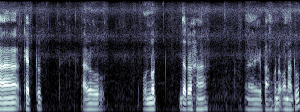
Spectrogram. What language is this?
Assamese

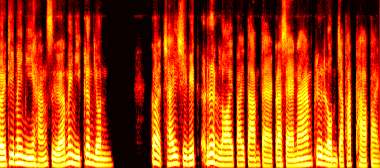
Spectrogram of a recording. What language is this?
Thai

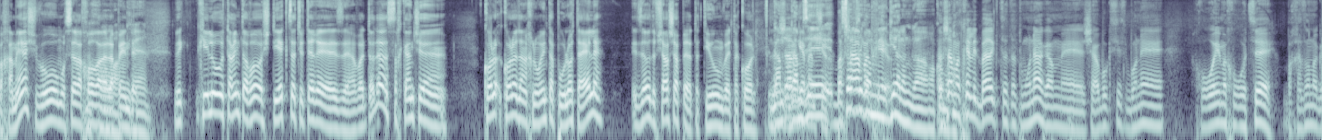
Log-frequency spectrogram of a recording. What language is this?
Hebrew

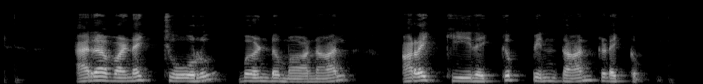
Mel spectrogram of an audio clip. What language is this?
Tamil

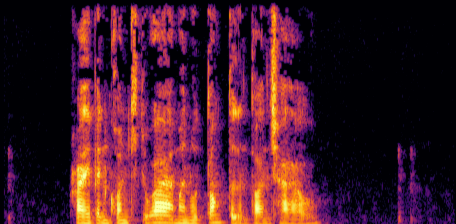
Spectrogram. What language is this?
Thai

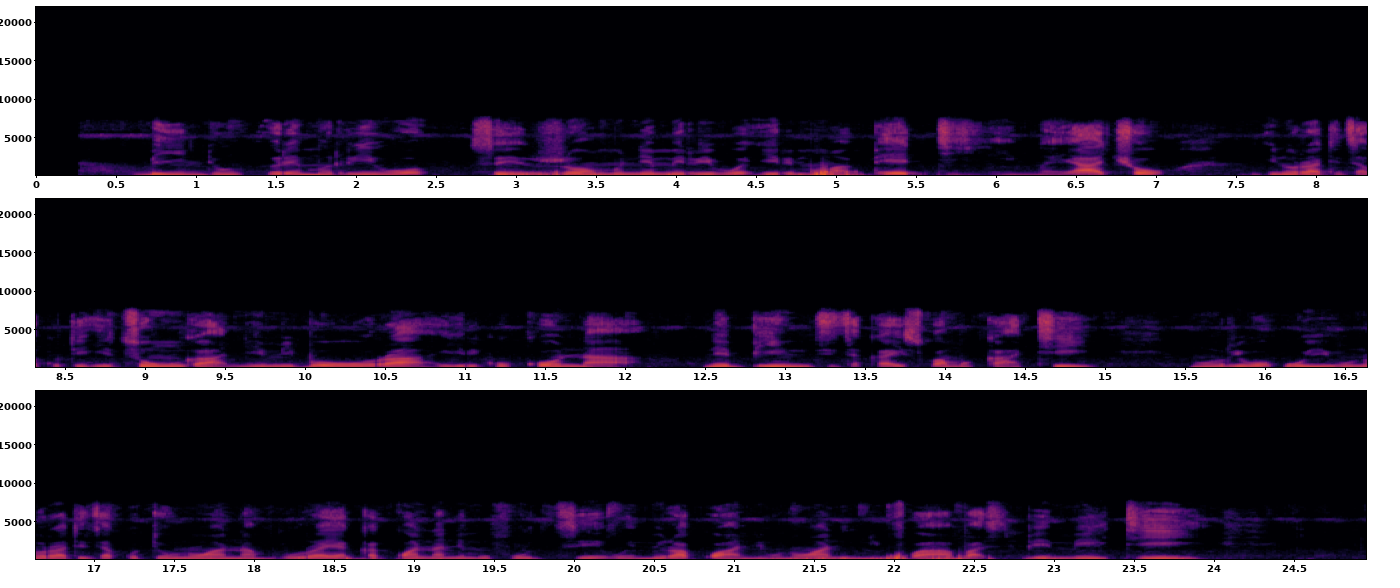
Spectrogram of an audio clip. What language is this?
Shona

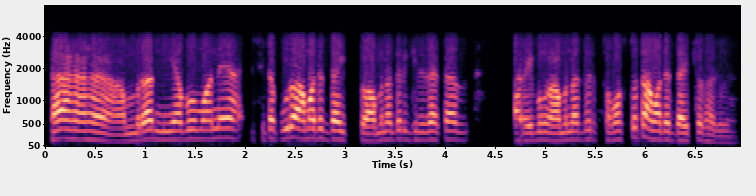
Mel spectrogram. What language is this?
Bangla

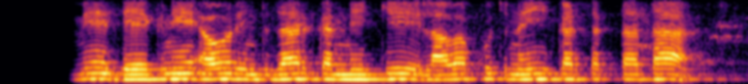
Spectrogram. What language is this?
Hindi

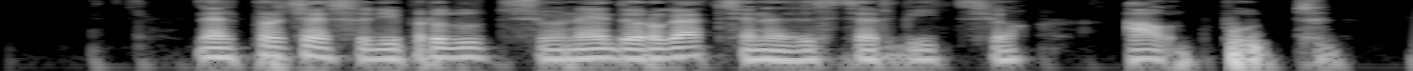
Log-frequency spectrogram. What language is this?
Italian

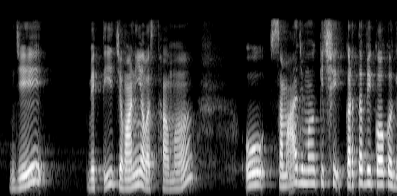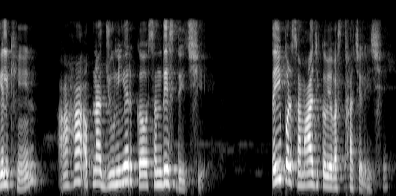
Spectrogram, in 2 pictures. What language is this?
Maithili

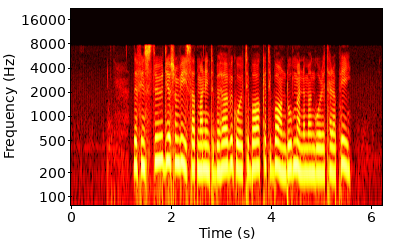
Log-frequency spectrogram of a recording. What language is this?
Swedish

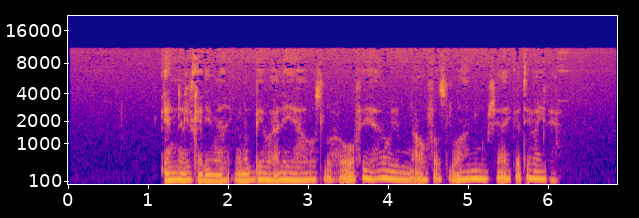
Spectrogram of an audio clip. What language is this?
Arabic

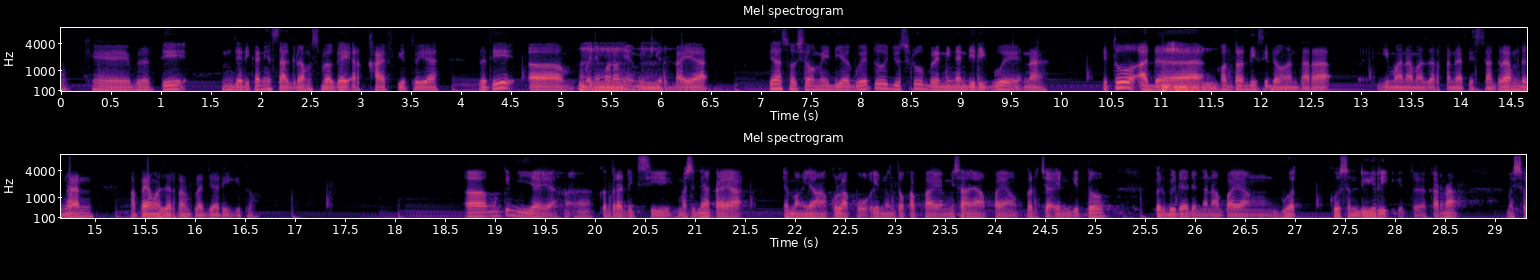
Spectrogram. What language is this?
Indonesian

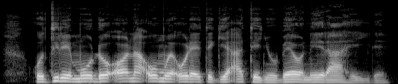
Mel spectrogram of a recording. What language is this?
Kikuyu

